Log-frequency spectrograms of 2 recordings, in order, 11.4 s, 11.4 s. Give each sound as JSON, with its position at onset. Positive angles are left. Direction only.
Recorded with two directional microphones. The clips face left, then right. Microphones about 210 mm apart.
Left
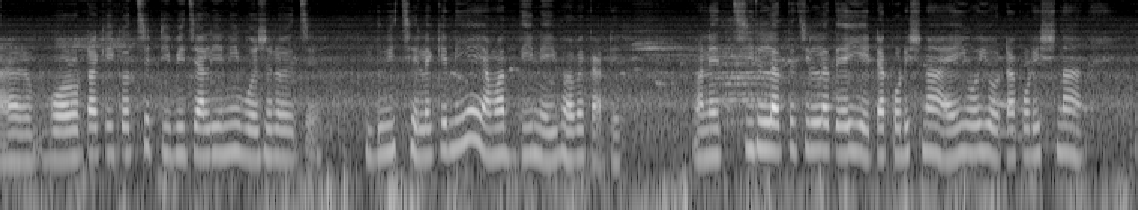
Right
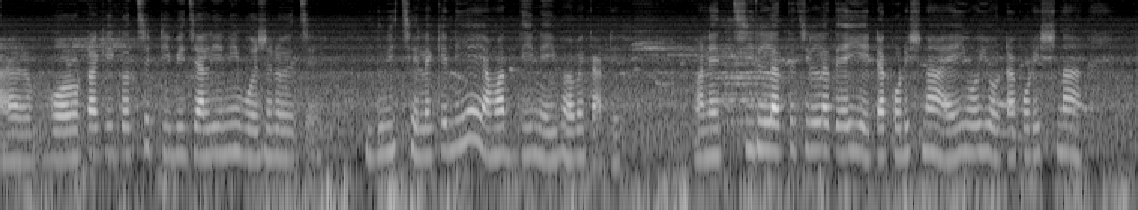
{"t": 0.0, "sound": "speech", "side_deg": 25}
